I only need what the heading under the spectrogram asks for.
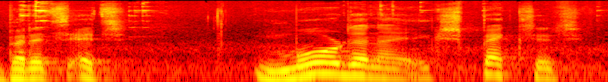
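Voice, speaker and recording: This man's voice falls in the middle of the male range. Its pitch rises and falls in a typical way. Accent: Dutch. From Netherlands. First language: Dutch. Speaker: educator and Sikh community worker. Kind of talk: interview. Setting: studio. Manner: halting, many repetitions.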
